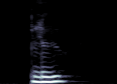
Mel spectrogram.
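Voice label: "blue", British English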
